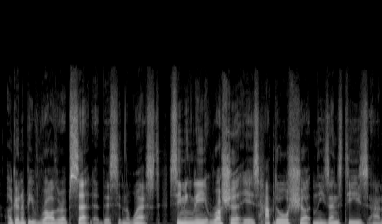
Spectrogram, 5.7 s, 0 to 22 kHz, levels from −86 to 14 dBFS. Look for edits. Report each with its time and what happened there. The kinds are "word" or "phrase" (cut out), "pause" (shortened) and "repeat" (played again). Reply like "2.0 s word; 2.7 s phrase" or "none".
2.5 s pause; 4.1 s phrase; 4.7 s word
